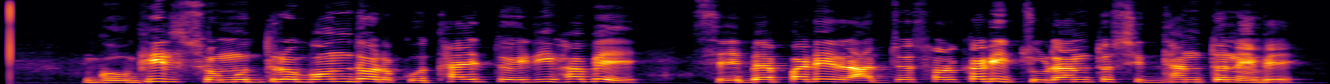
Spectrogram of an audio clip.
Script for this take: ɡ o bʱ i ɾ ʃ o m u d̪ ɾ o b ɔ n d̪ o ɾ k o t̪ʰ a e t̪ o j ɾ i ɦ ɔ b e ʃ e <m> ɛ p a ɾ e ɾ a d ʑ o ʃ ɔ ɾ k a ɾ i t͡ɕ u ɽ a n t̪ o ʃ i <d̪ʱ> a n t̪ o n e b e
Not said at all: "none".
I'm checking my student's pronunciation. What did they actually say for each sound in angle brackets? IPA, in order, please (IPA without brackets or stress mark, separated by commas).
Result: b, d̪ʱː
